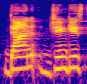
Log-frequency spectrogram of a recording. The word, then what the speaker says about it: Dan Gingiss: talking customer experience with the one and only done jinkies done I'm saying it right can you say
